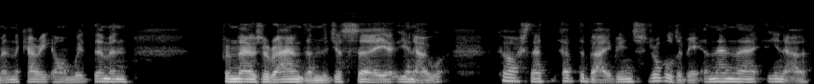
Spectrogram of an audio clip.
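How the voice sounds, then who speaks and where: A middle-aged man speaking as an expert guest in an informal interview, hesitant and halting, often seeking agreement with tag questions. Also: medium pitch, fairly bright tone, dry recording. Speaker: expert guest who works with men. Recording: dull, muffled lo-fi audio.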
